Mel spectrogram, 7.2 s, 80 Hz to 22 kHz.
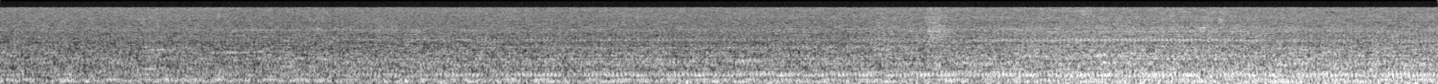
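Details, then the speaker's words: DeLonghi DEM10 compact dehumidifier, a few days old: steady low hum with a strong even buzz, loud enough to hear all over the house; the unit also keeps cutting out. Cause unclear. "Noisy, keeps cutting out as well, so I'm sure they're not all like this."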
